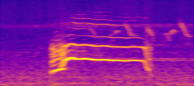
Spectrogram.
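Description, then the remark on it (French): A single coyote howl in Canada, replying to a call: a clear, tonal wail rises quickly, holds steady for about a second, then drops off, with faint higher yips trailing afterward. “Il y en a un qui répond Il vous a entendu Fantastique Je crois qu'ils sont plusieurs.”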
